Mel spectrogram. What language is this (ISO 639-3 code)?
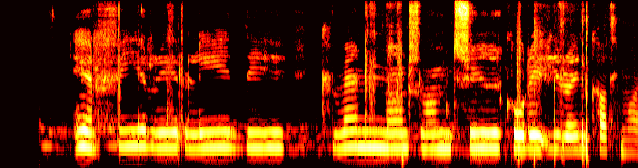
isl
